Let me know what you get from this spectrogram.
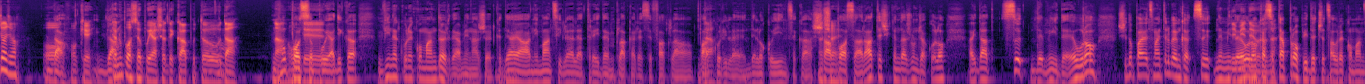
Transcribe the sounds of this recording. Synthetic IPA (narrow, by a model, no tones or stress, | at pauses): d͡ʒod͡ʒuood̪aokʲejd̪akənupot̪səpujaʃad̪e̞kaput̪əwd̪a | nnupot̪səpujad̪ikəvinekuɾe̞ko̞mand̪ərʲd̪e̞a̰me̞na̰ʒə̰rʲkəd̪eajaːnimat̪siːlealeat̪ɾe̞jd̪empla̰kaɾe̞se̞fakla̰parkuɾile̞̰d̪e̞lo̞kuint̪sekəa̰ʃapoasəaɾat̪e̞ʃi̥kɨnd̪aʒund͡ʒako̞lo̞ajd̪at̪sɨt̪̚d̪e̞mijd̪e̞euɾo̞ʃid̪upajaɨt̪ʲmajt̪ɾebujeɨŋkəsɨt̪̚d̪e̞mid̪eeuɾɾokasət̪eapɾo̞pijd̪e̞t͡ʃe̞t̪sʲawɾe̞ko̞mand̪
